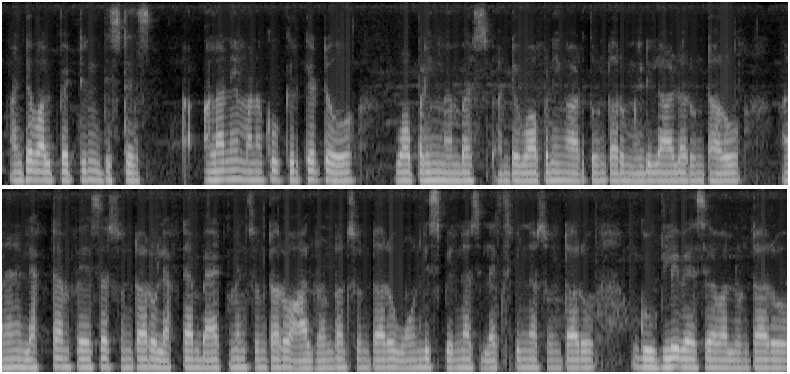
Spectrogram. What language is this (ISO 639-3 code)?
tel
